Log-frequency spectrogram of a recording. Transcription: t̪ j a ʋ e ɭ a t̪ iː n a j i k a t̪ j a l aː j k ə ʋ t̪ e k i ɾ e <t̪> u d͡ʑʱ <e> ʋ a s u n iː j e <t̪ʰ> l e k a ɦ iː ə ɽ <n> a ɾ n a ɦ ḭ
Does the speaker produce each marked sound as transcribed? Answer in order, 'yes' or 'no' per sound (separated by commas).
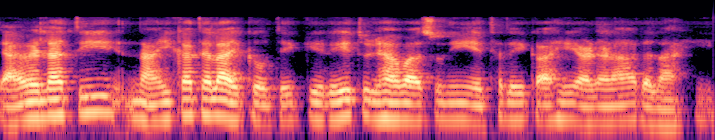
yes, no, yes, no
